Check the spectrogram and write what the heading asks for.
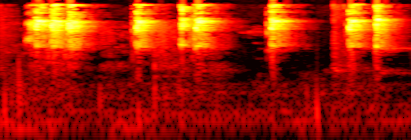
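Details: Rosy-faced and Fischer's lovebirds giving mating calls to stimulate breeding: five short bursts of piercing, squeaky chirps, some doubled, spaced roughly half a second apart over a faint low hum.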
